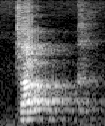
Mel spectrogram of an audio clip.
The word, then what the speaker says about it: talk: Talk, talk. The letter L is not pronouncing.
